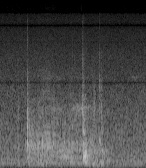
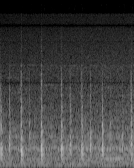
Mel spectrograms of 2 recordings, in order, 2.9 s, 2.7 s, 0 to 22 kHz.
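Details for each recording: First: 1994 Chevrolet Corvette C4 headlight motor after its worn gear was replaced. Two short, even motor runs, each about a second and a half, as the light goes up and down, with no grinding and no motor run-on: normal operation. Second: 1994 Chevy Corvette C4 pop-up headlight motor, nearly 20 years old: sharp plastic clicks about every quarter second as the stripped plastic gear slips and skips teeth, light sometimes not rising; gear to be replaced.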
